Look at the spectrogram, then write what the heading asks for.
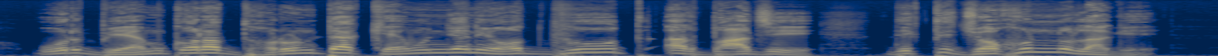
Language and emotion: Bengali, disgusted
